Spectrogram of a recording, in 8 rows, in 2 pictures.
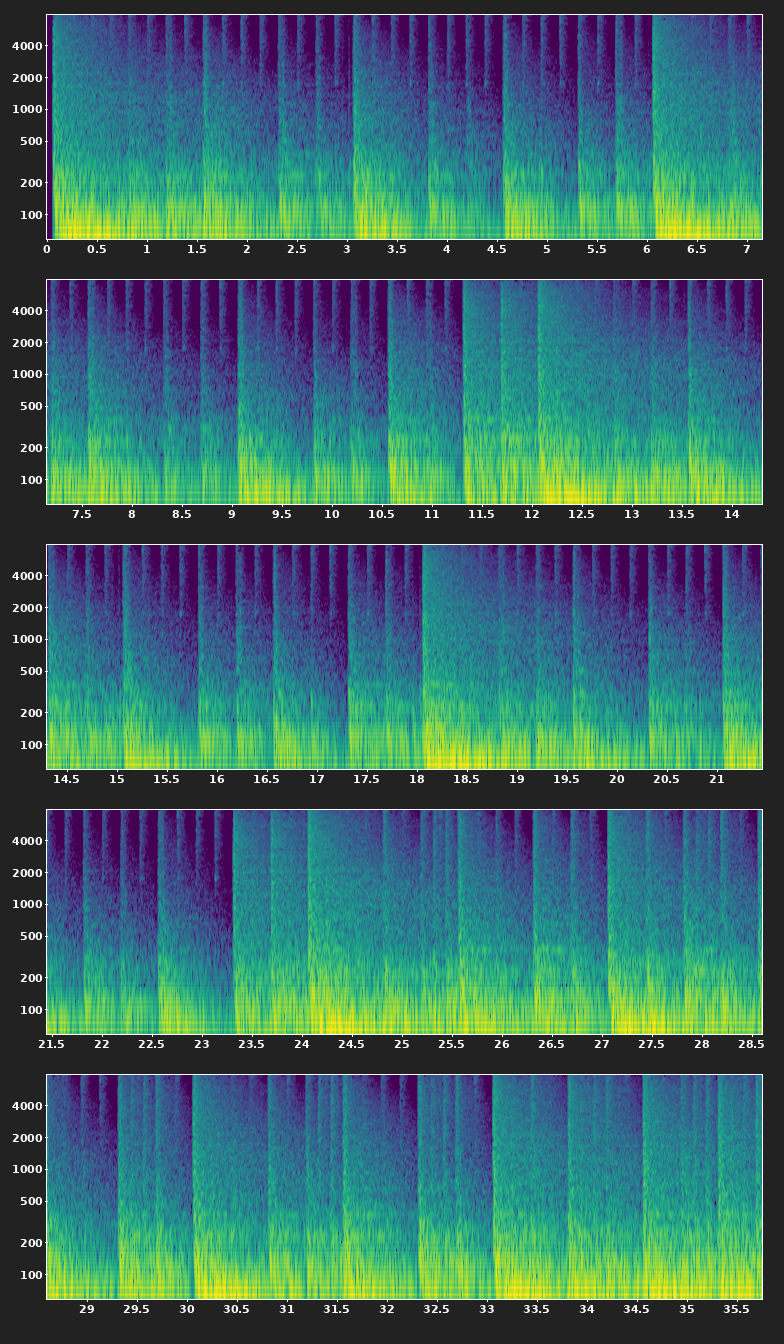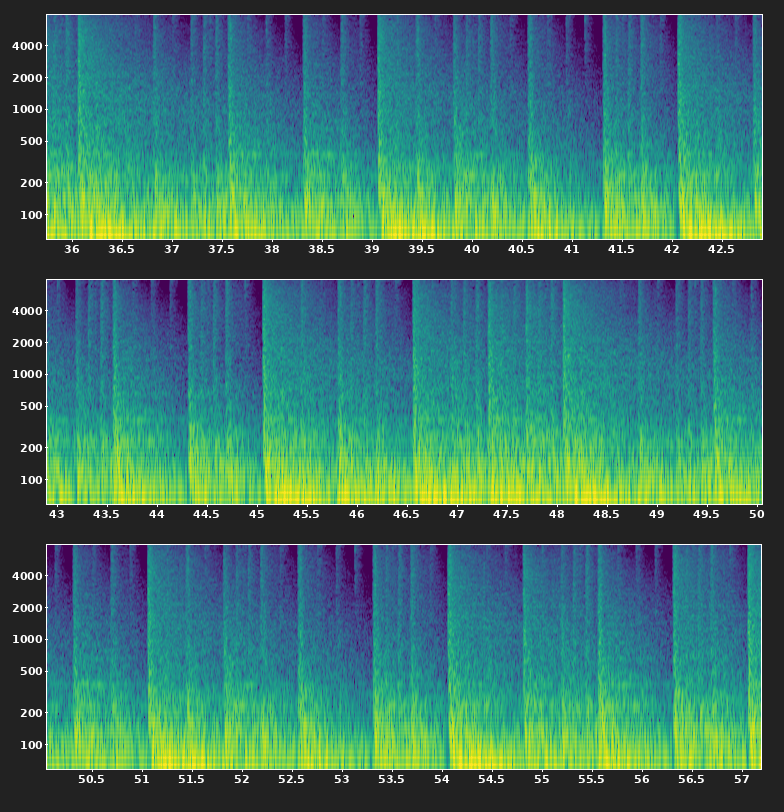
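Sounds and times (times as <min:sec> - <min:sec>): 
percussion: 0:00.0 - 0:57.1.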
